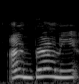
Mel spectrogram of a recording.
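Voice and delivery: high, loud, proud announcement; joyful shout. A narrator's reading. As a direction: shout your name out with joy. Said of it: "I shouted".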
